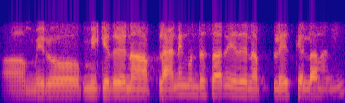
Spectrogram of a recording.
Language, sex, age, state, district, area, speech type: Telugu, male, 45-60, Andhra Pradesh, Kakinada, urban, conversation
